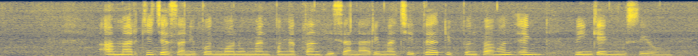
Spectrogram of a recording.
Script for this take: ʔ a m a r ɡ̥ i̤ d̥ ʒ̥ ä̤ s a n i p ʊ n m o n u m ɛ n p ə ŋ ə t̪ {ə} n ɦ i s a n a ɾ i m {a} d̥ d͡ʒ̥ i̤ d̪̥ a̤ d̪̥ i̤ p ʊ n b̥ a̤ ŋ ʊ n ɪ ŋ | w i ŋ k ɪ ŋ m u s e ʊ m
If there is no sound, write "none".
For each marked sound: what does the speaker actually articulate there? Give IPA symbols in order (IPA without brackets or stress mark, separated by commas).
a, a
